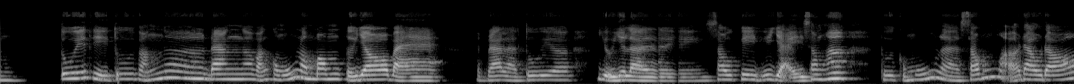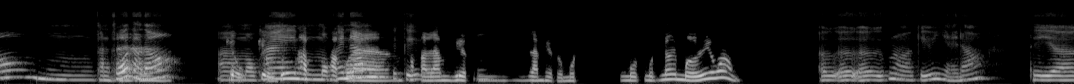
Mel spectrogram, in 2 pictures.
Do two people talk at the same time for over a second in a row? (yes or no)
yes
